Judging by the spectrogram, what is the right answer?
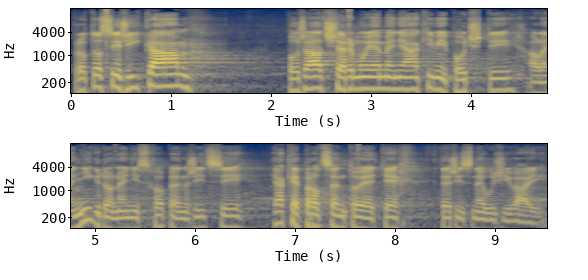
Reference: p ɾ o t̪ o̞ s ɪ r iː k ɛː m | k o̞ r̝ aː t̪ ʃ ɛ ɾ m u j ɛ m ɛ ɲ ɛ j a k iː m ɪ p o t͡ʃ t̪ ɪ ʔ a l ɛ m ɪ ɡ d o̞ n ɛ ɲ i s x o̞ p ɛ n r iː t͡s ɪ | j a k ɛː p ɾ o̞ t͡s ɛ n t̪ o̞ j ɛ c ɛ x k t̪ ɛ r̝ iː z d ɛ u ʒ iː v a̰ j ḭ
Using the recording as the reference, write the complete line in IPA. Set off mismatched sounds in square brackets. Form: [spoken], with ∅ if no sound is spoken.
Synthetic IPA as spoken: p ɾ o t̪ o̞ s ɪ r iː k [aː] m | [p] o̞ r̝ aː t̪ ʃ ɛ ɾ m u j ɛ m ɛ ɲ ɛ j a k iː m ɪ p o t͡ʃ t̪ ɪ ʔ a l ɛ [ɲ] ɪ ɡ d o̞ n ɛ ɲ i s x o̞ p ɛ n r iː t͡s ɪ | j a k ɛː p ɾ o̞ t͡s ɛ n t̪ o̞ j ɛ c ɛ x k t̪ ɛ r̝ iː z [n] ɛ u ʒ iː v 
